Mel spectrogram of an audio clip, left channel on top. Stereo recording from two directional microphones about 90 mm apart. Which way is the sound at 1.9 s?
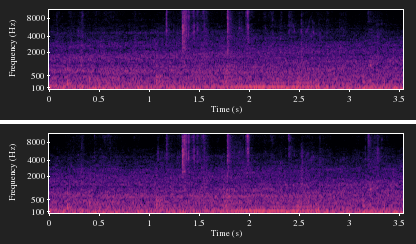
40° left (ahead or behind).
